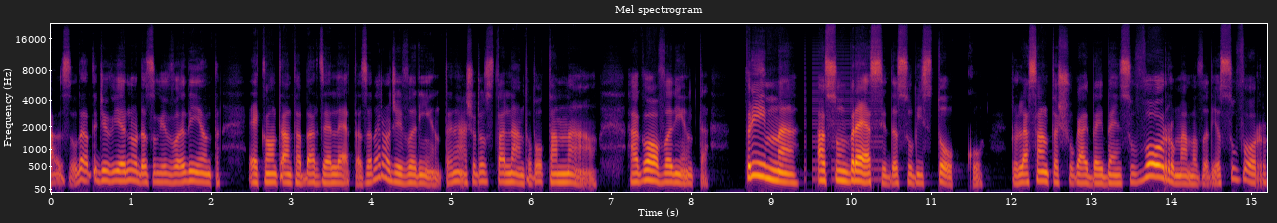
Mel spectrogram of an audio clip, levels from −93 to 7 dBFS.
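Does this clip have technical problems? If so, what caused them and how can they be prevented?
Yes. GSM phone buzz runs from 9.11 to 10.40 s, ending just before "de su pistoccu ddu": a raspy 217 Hz buzz rich in harmonics, about 23 dB below the speech. A nearby 2G phone's data bursts were rectified by the audio circuitry. Keep phones away from the recording chain, or switch them off or to airplane mode.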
